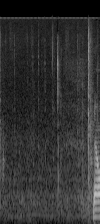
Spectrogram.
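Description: Light plastic clicks and taps from CD jewel cases being handled, the sharpest click right at the start and a few fainter ticks after it.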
